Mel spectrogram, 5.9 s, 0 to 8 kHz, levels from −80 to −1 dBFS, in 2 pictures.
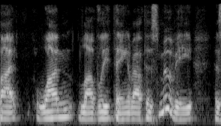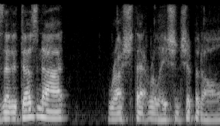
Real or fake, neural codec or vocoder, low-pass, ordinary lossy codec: real; none; 7.2 kHz; MP3, 64 kbps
